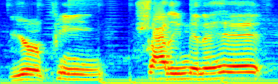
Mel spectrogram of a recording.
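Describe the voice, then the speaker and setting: A woman's voice: medium pitch, fairly even intonation, moderate pace, soft background music. A woman co-hosting a podcast, talking in an easygoing, plain-spoken way and laughing often. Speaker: podcast co-host. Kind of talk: casual chat.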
